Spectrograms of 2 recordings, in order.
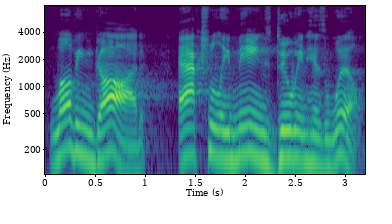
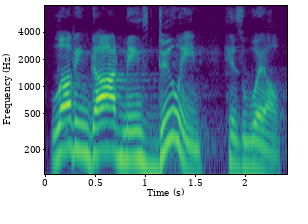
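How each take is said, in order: First: Loving God actually means doing his will, slow and deliberate; slow emphatic. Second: Loving God means doing his will, even slower and firmer; slow emphatic repeat. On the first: Pastor drives the point home to the congregation, slow and emphatic. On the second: Pastor repeats the key line to the church, slower and firmer. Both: Shown as a demonstration.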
